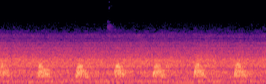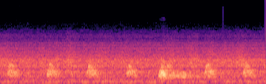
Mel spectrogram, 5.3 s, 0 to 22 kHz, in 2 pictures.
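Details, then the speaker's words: Doctor's Doppler check at a 7-month prenatal visit in a first pregnancy: fast, regular whooshing fetal heartbeat about 150 a minute, normal, with one louder burst as the baby kicks. "Little movement right there. So you see my baby's heartbeat is good."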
